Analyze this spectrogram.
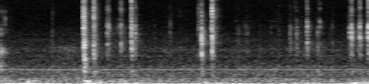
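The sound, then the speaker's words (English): Typing on a loud Roccat Vulcan computer keyboard: many irregular, crisp key clicks in short bursts, faint overall and with no talk over them. “You can hear my typing. My keyboard is really loud. I love this keyboard. It is a Rocat that”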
